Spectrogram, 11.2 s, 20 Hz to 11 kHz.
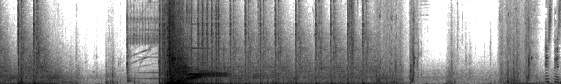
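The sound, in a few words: gunfire in the video game Fallout 4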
